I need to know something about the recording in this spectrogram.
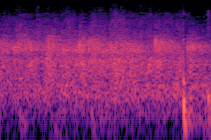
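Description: Audience applauding: steady clapping from a crowd.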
